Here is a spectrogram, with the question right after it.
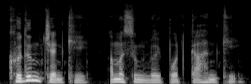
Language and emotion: Manipuri, neutral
